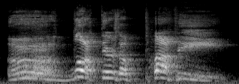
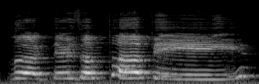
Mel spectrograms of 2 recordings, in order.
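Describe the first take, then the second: First: It is said in an angry voice. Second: It is said in a sad voice.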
